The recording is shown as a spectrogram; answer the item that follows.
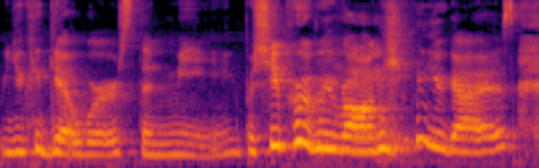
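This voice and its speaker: The intonation is lively, with noticeable background noise throughout. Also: woman. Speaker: podcast co-host, college student. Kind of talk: casual chat.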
